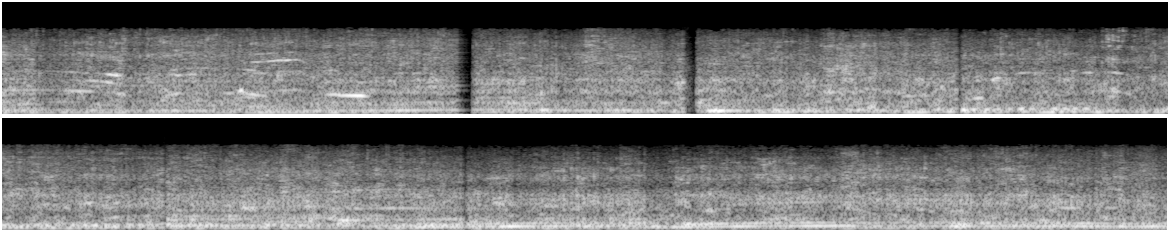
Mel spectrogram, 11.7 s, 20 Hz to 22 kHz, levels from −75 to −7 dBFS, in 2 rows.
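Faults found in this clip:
Burst of packet loss at 2.27–2.36 s and 3.40–3.60 s. Receiver-side concealment extends the last sound for 70 ms and 60 ms, decaying, then playback resumes with about 60 ms of audio skipped each time. Probable network jitter or loss in consecutive packets.

Short concealed packet loss at 4.77, 6.63 and 8.12 s. Brief smear or wobble of 14–20 ms where the decoder extrapolates the preceding sound and crossfades back in. About 20 ms missing per event, which points to single-frame loss in transport.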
